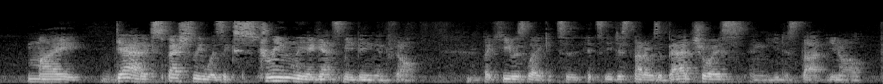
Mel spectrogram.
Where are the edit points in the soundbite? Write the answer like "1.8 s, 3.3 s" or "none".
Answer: none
